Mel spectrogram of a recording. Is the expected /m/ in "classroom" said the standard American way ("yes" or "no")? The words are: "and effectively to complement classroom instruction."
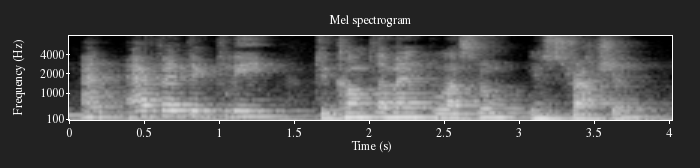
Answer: no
